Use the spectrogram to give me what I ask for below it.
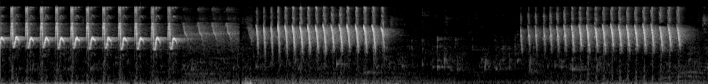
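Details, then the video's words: Bar-winged prinia in ngebren song for training young birds: a fast run of ringing chips, then two dense buzzing trills each about one and a half seconds long, separated by silence. "Suara Ciblek gacor ngebren syahdu buat Masteran ciblek ngebren variasi"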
